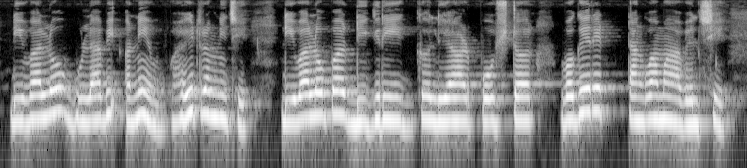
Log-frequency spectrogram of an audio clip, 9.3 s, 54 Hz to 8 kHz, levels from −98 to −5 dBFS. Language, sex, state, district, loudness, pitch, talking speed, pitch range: Gujarati, female, Gujarat, Valsad, -14 LUFS, 225 Hz, 95 wpm, 215-250 Hz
